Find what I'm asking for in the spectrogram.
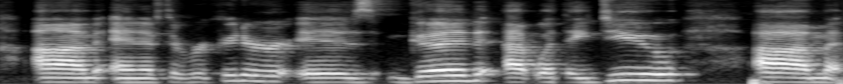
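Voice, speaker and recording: With an American accent, a woman speaks in an animated tone with lively intonation. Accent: Southern US, comes out when fired up. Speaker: career coach and recruiter. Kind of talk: live stream talk. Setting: live stream.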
